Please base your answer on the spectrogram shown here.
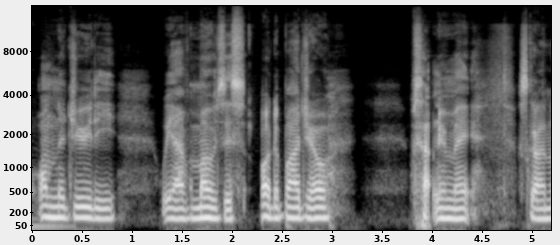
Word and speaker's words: Odubajo: Okay, on this week's episode of On the Judy, we have Moses Odubajo. What's happening, mate? What's going on? You pronounced it right.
